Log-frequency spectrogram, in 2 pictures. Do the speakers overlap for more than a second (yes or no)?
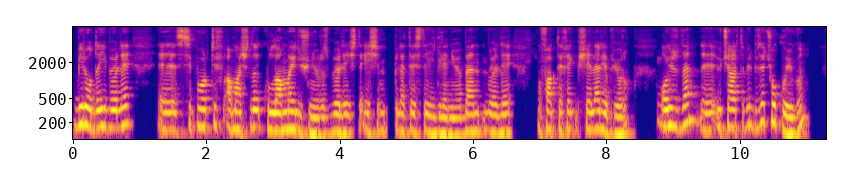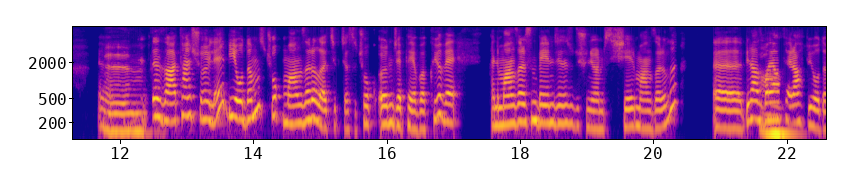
no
